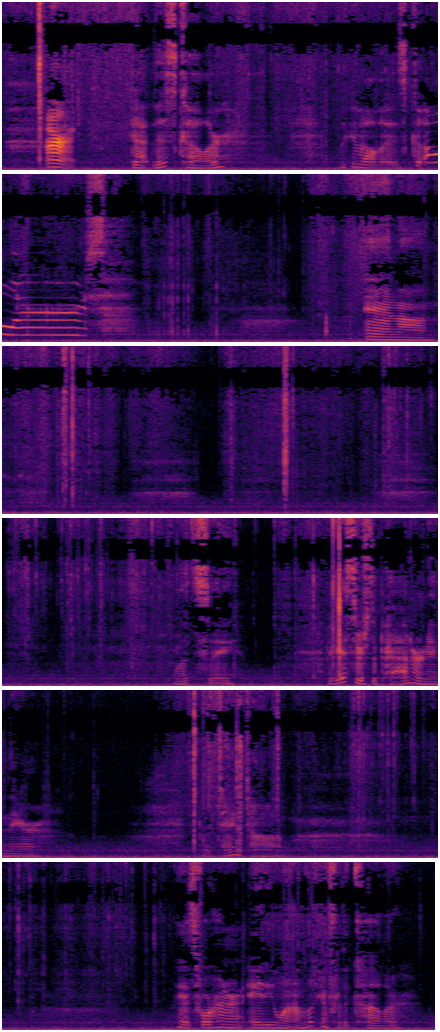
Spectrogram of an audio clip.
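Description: A middle-aged woman talks calmly and close by, in short bursts with pauses.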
